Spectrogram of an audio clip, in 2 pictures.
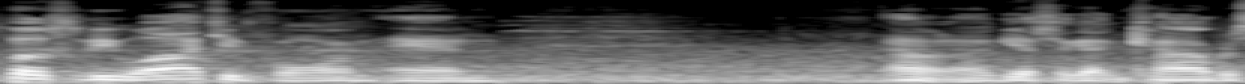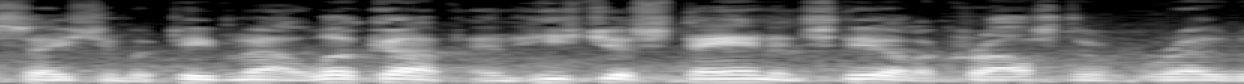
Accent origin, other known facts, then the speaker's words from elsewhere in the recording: Holden, Louisiana, United States; The Arnett brothers I grew up with in Holden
